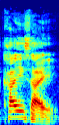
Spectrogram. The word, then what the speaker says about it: 開催: 발음은 카이사이, 카이사이.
